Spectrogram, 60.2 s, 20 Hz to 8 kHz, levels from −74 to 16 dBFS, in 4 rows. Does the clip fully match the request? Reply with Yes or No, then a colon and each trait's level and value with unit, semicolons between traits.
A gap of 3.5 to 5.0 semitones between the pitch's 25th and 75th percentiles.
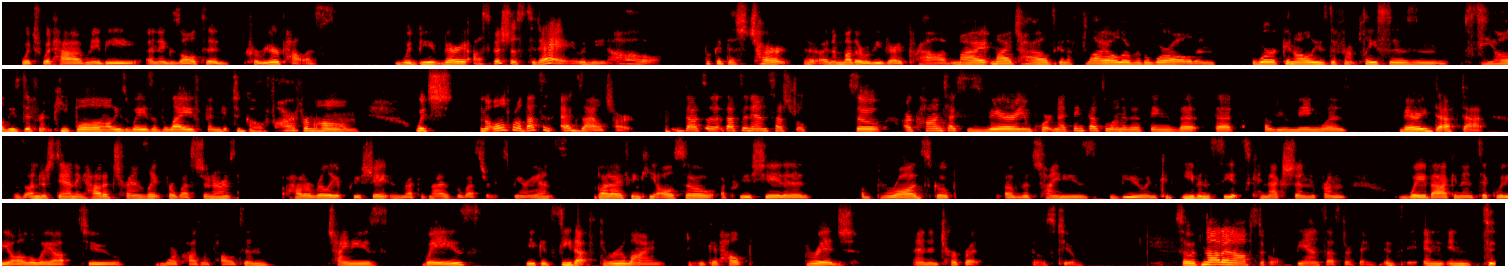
Yes: average, 4.1 semitones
